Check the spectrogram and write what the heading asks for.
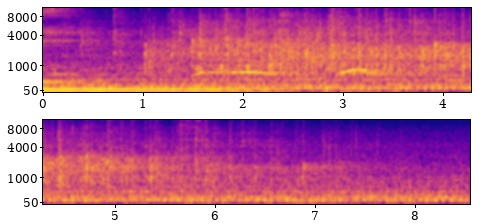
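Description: Program music cuts off right at the start, then a small audience claps for several seconds, the applause thinning and fading toward the end. There are a couple of short cheers early in the clapping.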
